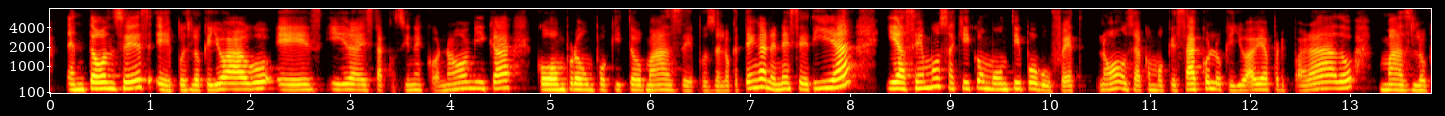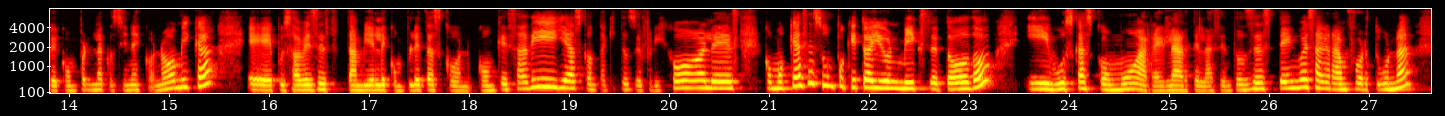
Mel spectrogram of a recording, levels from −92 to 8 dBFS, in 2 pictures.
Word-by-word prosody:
Entonces, 225 +5 +4
eh, 180 -3 -1
pues 175 0 -5
lo 175 -1 -2
que 175 - -2
yo 200 +2 +4
hago 200 +3 +4
es 185 +1 -1
ir 195 0 -2
a 185 -1 +1
esta 175 -1 -7
cocina 180 +1 -7
económica, 225 +8 -1 0.2
compro 190 0 +5
un 185 -1 -2
poquito 180 -1 -4
más 175 0 -1
de, 160 -3 -7
pues 155 0 -13
de 160 - -6
lo 160 +1 -8
que 175 - -14
tengan 250 - +2
en 195 0 0
ese 210 -1 0
día 250 - +5 0.4
y 225 0 +5
hacemos 230 +6 +2
aquí 220 +1 -3
como 220 -4 0
un 195 0 0
tipo 215 0 0
bufet, 160 -1 -5
¿no?, 190 +5 -1
o 215 - -2
sea, 175 -4 -4
como 170 -1 -7
que 175 - -8
saco 195 +4 +2
lo 205 -3 -1
que 165 -4 -8
yo 175 +1 -1
había 190 0 +1
preparado 200 - 0 0.2
más 185 -2 -1
lo 170 -1 -2
que 165 -1 -4
compré 165 +3 -8
en 180 - -7
la 185 - -3
cocina 175 0 -9
económica, 255 - 0 0.3
eh, 180 -2 +2
pues, 175 0 -6
a 175 - +2
veces 195 +2 -1
también 175 0 0
le 180 0 0
completas 175 +3 -4
con 155 -4 -8
con 165 0 -5
quesadillas, 235 - +1
con 195 -3 -7
taquitos 190 +2 -13
de 165 -2 -9
frijoles, 235 +8 +1 0.2
como 230 0 -1
que 310 - +5
haces 390 +3 +1
un 320 -2 +1
poquito 270 -3 0
ahí 250 -1 +5
un 235 -2 +4
mix 225 0 +2
de 210 -2 -1
todo 220 - +3 0.3
y 205 -1 +2
buscas 210 +3 0
cómo 195 0 0
arreglártelas. 165 -2 -3
Entonces 185 +6 -4
tengo 240 +3 +2
esa 270 -2 +2
gran 200 -4 0
fortuna, 200 +2 0
195 Hz, 185 wpm, -21 LUFS, 175-225 Hz, 0.4 s, compro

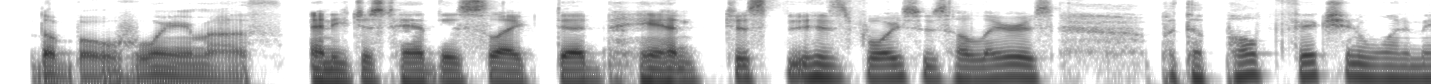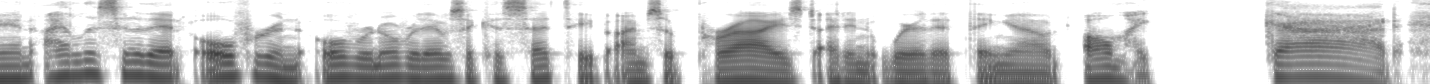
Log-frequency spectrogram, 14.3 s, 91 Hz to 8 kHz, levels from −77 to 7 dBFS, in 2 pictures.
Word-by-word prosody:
the - - +3
Behemoth," 70 -1 -2
and 100 -1 +7
he 95 - +4
just 95 0 +2
had 95 -1 +3
this, 95 0 +4
like, 90 -2 +5
deadpan. 100 0 +4
Just 120 -2 +2
his 125 -3 +3
voice 120 +1 +2
is 115 -1 -2
hilarious, 120 +2 +2 0.5
but - - -8
the 125 - 0
Pulp 145 +7 -1
Fiction 140 -1 +1
one, 120 -1 0
man, 120 +1 -2
I 140 +2 -3
listen 155 +1 -2
to 145 - -1
that 130 -1 0
over 140 -1 0
and 110 -1 -2
over 125 -1 -1
and 120 - -1
over, 125 -2 -2
that 115 0 0
was 115 -1 -3
a - - -3
cassette 110 +4 -4
tape, 120 0 -7
I'm 95 0 -3
surprised 100 -1 0
I - - -3
didn't 90 0 -5
wear 90 -2 -2
that 90 0 -6
thing 85 0 -5
out. 85 -1 -4
Oh, 115 +1 +1
my 75 -9 -10 0.6
god, 130 -7 -4
115 Hz, 190 wpm, -23 LUFS, 95-125 Hz, 0.6 s, and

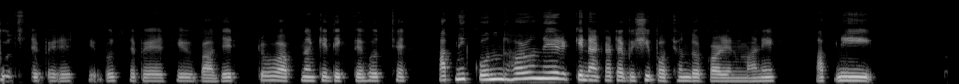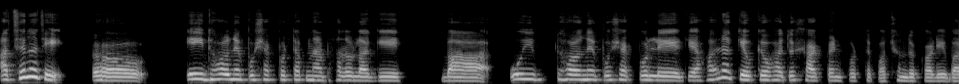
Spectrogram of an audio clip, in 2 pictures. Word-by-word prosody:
বুঝতে 185 -2 -8
পেরেছি 160 -1 -9 0.2
বুঝতে 170 0 -7
পেরেছি 155 +1 -6 0.2
বাজেট 155 +3 -3 0.2
তো - - -3 0.2
আপনাকে 170 +1 -3
দেখতে 165 0 -3
হচ্ছে। 170 +1 -4 0.4
আপনি 200 +5 +1 0.2
কোন 220 +2 +5 0.2
ধরনের 280 +3 +5 0.2
কেনাকাটা 190 -3 0
বেশি 175 +3 -2
পছন্দ 170 +1 -2 0.2
করেন? 155 -1 -1
মানে 160 +2 -2 0.5
আপনি 175 +2 +1 1.1
আছে 225 +7 +2
না 360 - +9
যে 220 - +7 0.5
অও 180 -2 +5 0.6
এই 250 - +6
ধরনের 235 -1 +4
পোশাক 215 0 -2
পড়তে 210 0 -4
আপনার 200 -2 -1
ভালো 195 -2 0
লাগে 180 +1 +1 0.6
বা 170 -1 +4 0.6
ওই 245 0 +4 0.4
ধরনের 220 -1 +3
পোশাক 210 +1 -2
পড়লে 200 -2 +2 0.2
যে 190 - -1
হয় 220 +3 -2
না 320 - +4
কেউ, 215 -3 +5
কেউ 210 - +3
হয়তো 200 0 -2
শার্ট-প্যান্ট 180 -2 -2
পরতে 170 0 -8
পছন্দ 165 +2 -3 0.2
করে 160 0 0
বা 155 - +2
180 Hz, 140 wpm, -23 LUFS, 165-215 Hz, 1.1 s, না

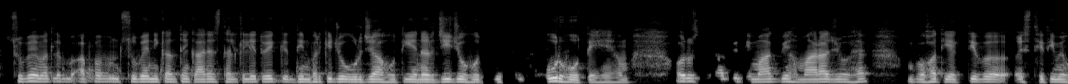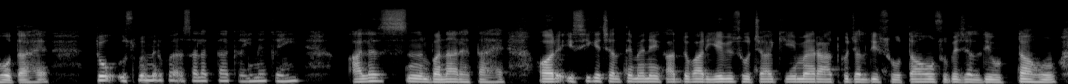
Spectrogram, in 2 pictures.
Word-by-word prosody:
सुबह 140 +1 +4
मतलब 135 0 -2
अपन 130 0 0
सुबह 130 -1 +4
निकलते 125 0 +1
हैं 130 - 0
कार्यस्थल 120 +1 0
के 120 - -3
लिए, 125 +1 +2
तो 130 - -1
एक 130 0 +1
दिन-भर 125 0 +2
की 135 - 0
जो 125 0 +3
ऊर्जा 115 +1 +3
होती 110 +1 -1
है, - - +4
एनर्जी 115 +2 +4
जो 120 -1 +3
होती 110 +2 -3
उससे 240 - -10 0.2
पूर्ण 145 -1 +8
होते 105 -2 +2
हैं 105 0 -5
हम 105 -1 -5 0.5
और 145 0 +5
उसके 140 -1 -5
साथ 135 - -4
में 145 - -2
दिमाग 120 +1 0
भी 135 - +1
हमारा 115 0 +2
जो 115 0 -1
है, 125 +3 -2 0.4
बहुत 115 +3 0
ही 120 - +3
एक्टिव 115 +2 -1 0.3
स्थिति 120 0 -3
में 115 - +3
होता 105 -1 +2
है। 110 +1 -5 0.5
तो 195 0 +6 0.2
उसमें 170 +5 -4
मेरे 195 +1 -2
को 190 - -7
ऐसा 165 - -6
लगता 165 0 -6
है 165 - -3
कहीं 140 +1 -7
न 160 - -3
कहीं 150 +3 -4 0.6
आलस 155 +4 -1 0.3
बना 120 +1 +3
रहता 115 -1 -4
है 110 +1 -7 0.4
और 130 0 +6
इसी 145 +2 -5
के 150 -1 0
चलते 140 -1 -2
मैंने 135 0 +2
1 125 - -8
आध, 120 - -2
2 130 - -1
बार 130 -1 +1
ये 120 +2 +3
भी 130 0 +2
सोचा 125 -1 -2
कि 125 0 -2
मैं 125 -1 +3
रात 115 -1 -1
को 130 - -3
जल्दी 120 0 -1
सोता 115 +1 -4
हूँ, 120 0 +1
सुबह 120 0 -3
जल्दी 115 0 -1
उठता 110 +4 0
हूँ, 115 -2 +1
125 Hz, 220 wpm, -24 LUFS, 115-135 Hz, 0.6 s, पूर्ण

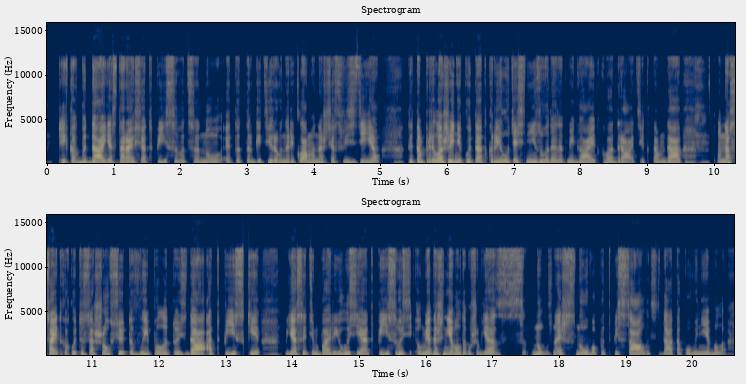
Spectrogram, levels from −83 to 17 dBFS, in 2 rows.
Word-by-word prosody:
И 215 - 0
как 230 +2 -3
бы, 255 +3 +1
да, 225 +3 +8
я 185 -2 +3
стараюсь 220 +3 +2
отписываться, 195 - -5
но 180 +3 -5
это 185 0 -6
таргетированная 180 +1 -3
реклама, 180 +1 0
она 165 +3 -1
ж 180 - -7
щас 185 -3 -7
везде. 185 - -1 0.4
Ты 180 - -3
там 185 0 +3
приложение 200 +4 +5
какое-то 185 -2 +2
открыл, 245 - 0
у - - +1
тя 210 -3 +1
снизу 210 +2 -1
вот 200 -1 -3
этот 185 -2 -3
мигает 160 -5 -1
квадратик 145 -2 -4
там, 140 -1 -4
да. 170 +6 +4 0.5
На 170 +2 +3
сайт 205 +4 +6
какой-то 190 0 -5
сошёл, 190 +7 -1
всё 205 -3 -1
это 195 0 -3
выпало. 195 -1 -1
То 170 +2 -7
есть 160 -3 -3
да, 190 +1 +8
отписки, 215 - -1 0.4
я 175 +5 +5
с 185 - -3
этим 175 -1 -3
борюсь, 175 - 0
я 190 -5 +3
отписываюсь. 215 +6 -2
У 190 - -3
меня 200 +3 +4
даже 240 0 +1
не 260 +4 +6
было 270 -2 -1
такого, 195 -2 -6
чтоб 195 - -7
я 185 0 +2
с 165 +4 -7
ну, 205 -2 -1
знаешь, 190 +4 -1
снова 185 0 -3
подписалась, 160 -3 -1
да, 185 - 0
такого 175 -1 -6
не 170 0 -1
было. 145 -4 -5
185 Hz, 185 wpm, -24 LUFS, 170-210 Hz, 0.5 s, да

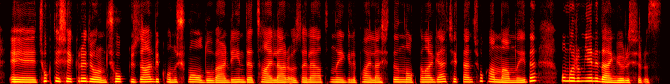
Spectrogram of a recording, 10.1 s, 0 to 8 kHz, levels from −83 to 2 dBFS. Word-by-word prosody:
Eee, 205 -2 +4
çok 285 +3 -1
teşekkür 270 -2 +1
ediyorum. 230 -8 +4
Çok 250 +5 -1
güzel 225 +1 0
bir 230 - +1
konuşma 215 0 -3
oldu. 185 -2 -1
Verdiğin 200 +1 0
detaylar, 195 -1 +1
özel 195 0 -2
hayatınla 200 +1 -2
ilgili 195 0 -2
paylaştığın 200 +1 -2
noktalar 205 +1 -1
gerçekten 225 0 -2
çok 280 +5 -8
anlamlıydı. 195 - +1 0.4
Umarım 300 -2 +2
yeniden 245 -11 +3
görüşürüz. 170 0 -3
205 Hz, 130 wpm, -23 LUFS, 195-235 Hz, 0.4 s, Eee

